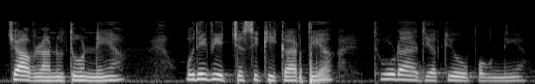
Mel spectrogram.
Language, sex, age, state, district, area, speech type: Punjabi, female, 45-60, Punjab, Amritsar, urban, spontaneous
